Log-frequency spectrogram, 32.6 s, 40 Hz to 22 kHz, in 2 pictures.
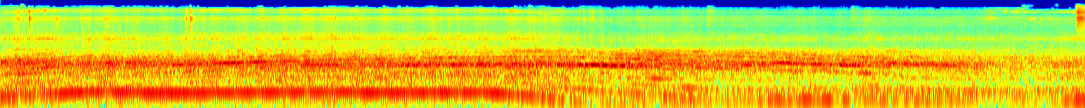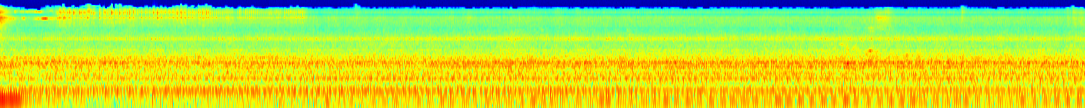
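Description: Cummins ISL diesel and Allison B400 automatic transmission of a New Flyer D40LF bus heard from inside the cabin, the transmission running without torque-converter lockup. The engine pitch climbs for about eight seconds as the bus pulls away, then falls gradually and settles into a quieter steady run, with a brief knock about halfway through.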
